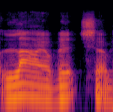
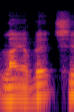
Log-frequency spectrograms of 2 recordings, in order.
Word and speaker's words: Lajovic: Thought an interesting one on the, the next one down was uh, Lajovic or Lajovic, which is probably the correct pronunciation, uh, against uh, Egor Gerasimov, which obviously yeah.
